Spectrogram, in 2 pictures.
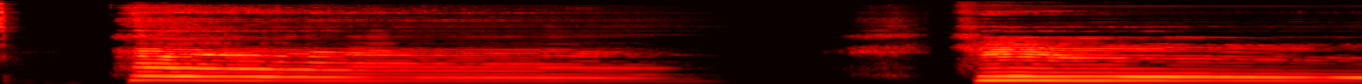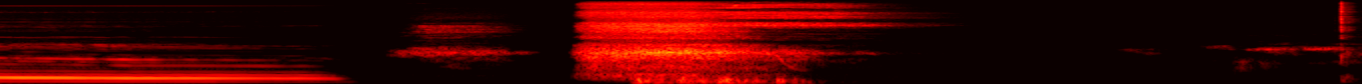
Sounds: Sigh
